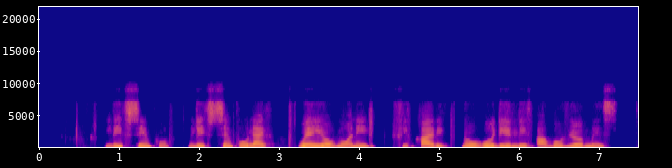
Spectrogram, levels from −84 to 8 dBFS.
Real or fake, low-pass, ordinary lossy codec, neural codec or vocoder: fake; 7.2 kHz; Opus, 24 kbps; codec, 16 kHz, 0.5 kbps, X-Codec, HuBERT features, trained on general audio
